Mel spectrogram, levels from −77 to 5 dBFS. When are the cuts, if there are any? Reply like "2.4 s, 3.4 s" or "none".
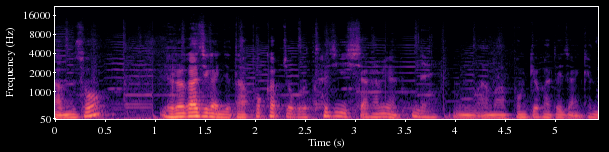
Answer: none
